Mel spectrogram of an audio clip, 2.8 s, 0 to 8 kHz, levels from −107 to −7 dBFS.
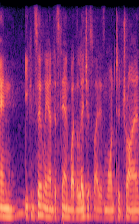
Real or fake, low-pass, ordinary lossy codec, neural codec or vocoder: real; 7.2 kHz; AAC, 48 kbps; none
